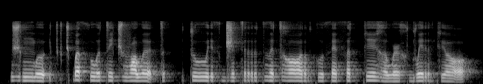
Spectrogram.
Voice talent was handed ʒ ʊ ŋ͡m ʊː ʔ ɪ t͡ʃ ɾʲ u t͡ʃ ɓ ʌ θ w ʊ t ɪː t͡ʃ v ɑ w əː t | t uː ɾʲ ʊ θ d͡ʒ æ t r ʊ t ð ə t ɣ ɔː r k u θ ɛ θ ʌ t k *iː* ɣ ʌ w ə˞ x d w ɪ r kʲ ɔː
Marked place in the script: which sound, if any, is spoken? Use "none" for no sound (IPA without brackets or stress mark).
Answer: ɪː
